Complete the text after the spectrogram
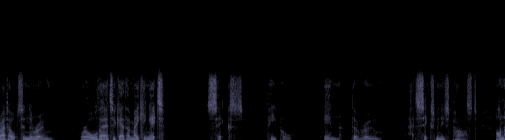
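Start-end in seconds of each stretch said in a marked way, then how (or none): none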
